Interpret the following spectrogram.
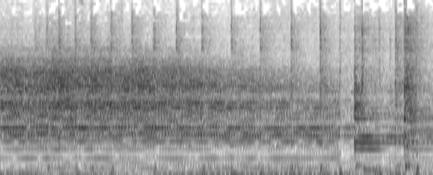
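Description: Live rock band playing on a stage PA: electric guitars and bass over a steady drum beat.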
